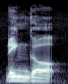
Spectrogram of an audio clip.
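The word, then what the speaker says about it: ringo (りんご): For example, the Japanese word for apple is ringo, ringo. Okay, I always remember this. I always remember the Japanese word for apple. In my pronunciation it's Ringo, but in Japanese it would be like Ringo.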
